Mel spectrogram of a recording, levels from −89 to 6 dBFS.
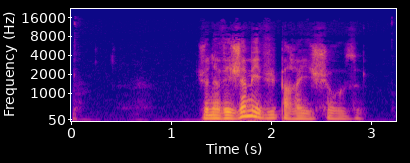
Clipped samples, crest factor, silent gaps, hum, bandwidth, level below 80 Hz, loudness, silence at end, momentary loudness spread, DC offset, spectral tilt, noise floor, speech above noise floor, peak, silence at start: under 0.1%; 20 dB; none; none; 14 kHz; -54 dBFS; -18 LUFS; 0.35 s; 18 LU; under 0.1%; -6 dB/octave; -63 dBFS; 44 dB; -2 dBFS; 1.3 s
